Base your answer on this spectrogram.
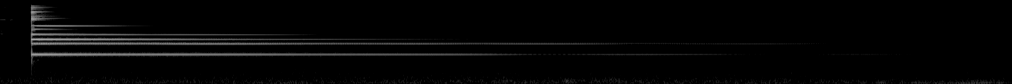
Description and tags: A single beat of a bell.
See also in the package
Mic: Blue Yeti Pro
bell, ring, ship-bell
